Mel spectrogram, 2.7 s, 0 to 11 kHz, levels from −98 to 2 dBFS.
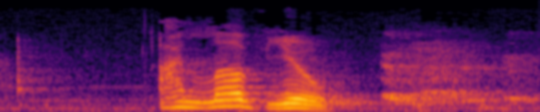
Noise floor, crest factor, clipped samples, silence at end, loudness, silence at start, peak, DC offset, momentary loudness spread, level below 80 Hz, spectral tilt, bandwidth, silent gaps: -51 dBFS; 18 dB; under 0.1%; 0 s; -19 LUFS; 0.1 s; -4 dBFS; under 0.1%; 20 LU; -56 dBFS; -10.5 dB/octave; 6 kHz; none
